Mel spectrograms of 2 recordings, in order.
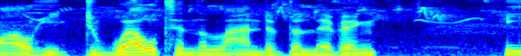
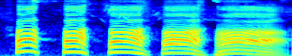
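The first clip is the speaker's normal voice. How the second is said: high, loud bursts of laughter; ringing mocking laugh; 10 semitones higher, 6 dB louder than usual. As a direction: burst out laughing at an absurd claim. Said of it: "Why are you laughing?".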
